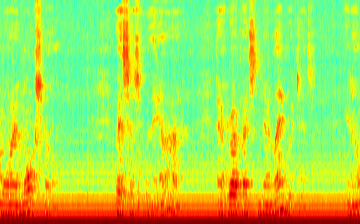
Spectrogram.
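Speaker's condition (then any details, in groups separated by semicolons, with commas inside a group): ALS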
